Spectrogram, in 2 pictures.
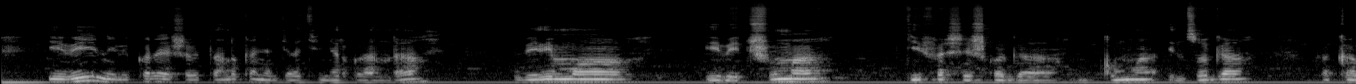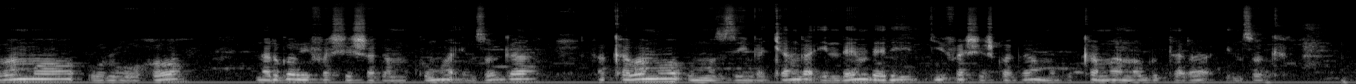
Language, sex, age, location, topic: Kinyarwanda, male, 36-49, Musanze, government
